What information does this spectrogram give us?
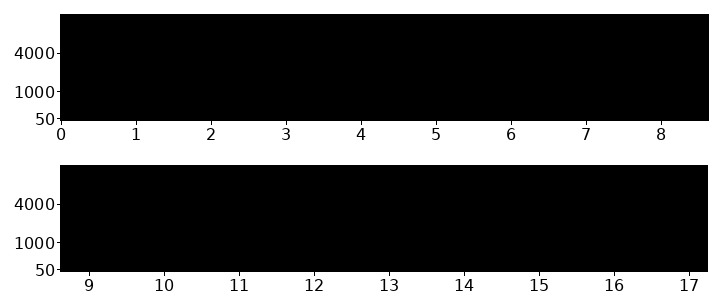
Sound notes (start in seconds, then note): none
